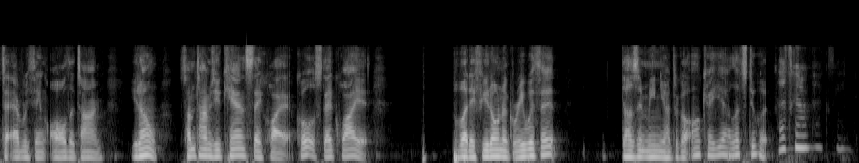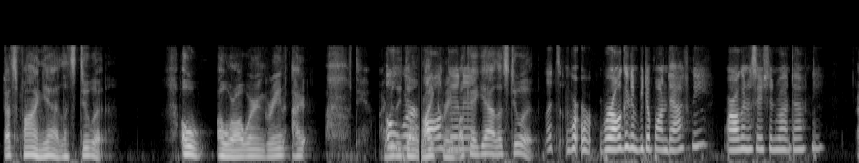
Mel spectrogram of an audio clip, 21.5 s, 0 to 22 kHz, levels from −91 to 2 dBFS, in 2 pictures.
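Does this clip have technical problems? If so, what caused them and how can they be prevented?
Yes. At 15.97 s, right after "oh really oh", the speech drops out in a hard-edged hole of about 30 ms, and it resumes at 16.01 s with "like green". This is packet loss on an ADPCM call, here G.722 wideband coding. A few packets went missing and were filled with silence. The receiver's adaptive predictor and step size then no longer matched the sender's. So the speech comes back slightly distorted before settling within some tens of milliseconds. Prevention: carry the call over a less lossy network path with a jitter buffer and packet loss concealment that also resets the decoder state after a gap.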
